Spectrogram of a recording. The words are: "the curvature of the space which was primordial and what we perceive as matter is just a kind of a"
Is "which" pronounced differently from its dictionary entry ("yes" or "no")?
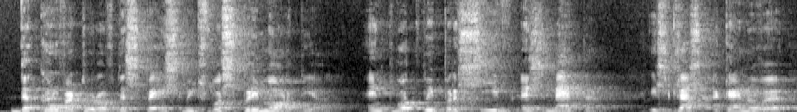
no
